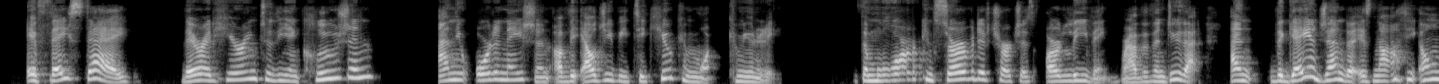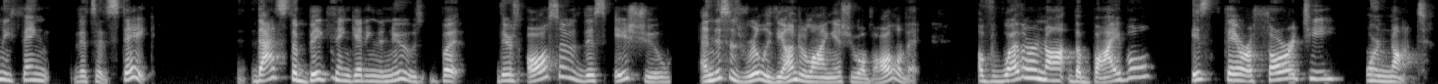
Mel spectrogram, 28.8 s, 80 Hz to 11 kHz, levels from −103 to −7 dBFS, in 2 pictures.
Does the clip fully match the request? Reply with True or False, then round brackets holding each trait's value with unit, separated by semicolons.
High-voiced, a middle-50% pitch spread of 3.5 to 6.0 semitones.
True (230 Hz; 5.1 semitones)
